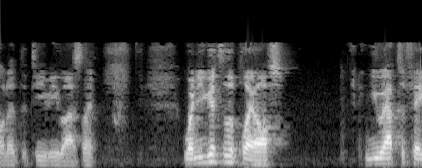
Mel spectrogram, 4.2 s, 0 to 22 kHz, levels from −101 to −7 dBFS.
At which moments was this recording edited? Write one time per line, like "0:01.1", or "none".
none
